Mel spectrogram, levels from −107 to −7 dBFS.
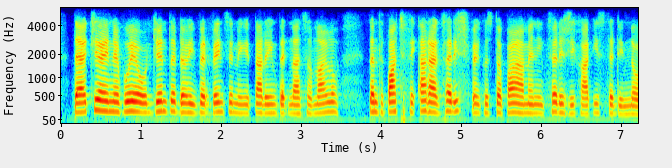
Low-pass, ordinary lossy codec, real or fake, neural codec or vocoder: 5.4 kHz; Opus, 24 kbps; fake; codec, 16 kHz, 0.5 kbps, FunCodec, trained on LibriTTS, 25 frames a second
